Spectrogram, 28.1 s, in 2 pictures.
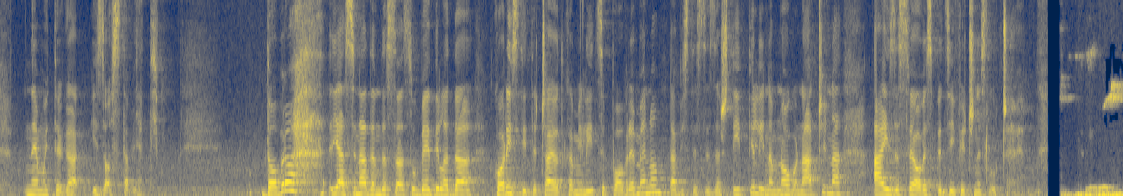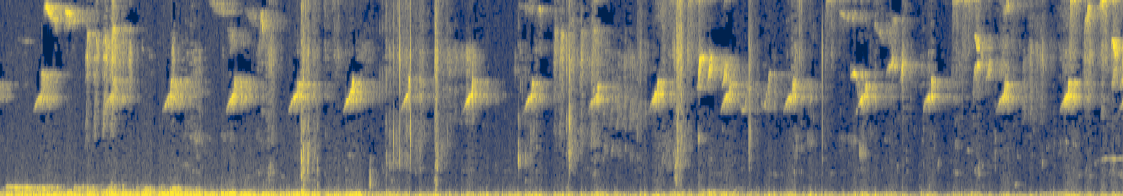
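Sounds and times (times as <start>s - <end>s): small bird chirping: 13.3s - 28.0s
constant low rumble: 13.4s - 28.0s.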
